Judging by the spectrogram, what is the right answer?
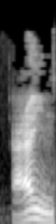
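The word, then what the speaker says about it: عين: Et enfin la lettre ayn en bleu, dans kaf ha ya ayn sad et ayn sil qaf, qui sont toutes prolongées, qui sont dans les 2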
